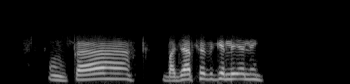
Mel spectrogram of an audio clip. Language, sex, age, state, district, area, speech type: Santali, male, 18-30, Jharkhand, East Singhbhum, rural, conversation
